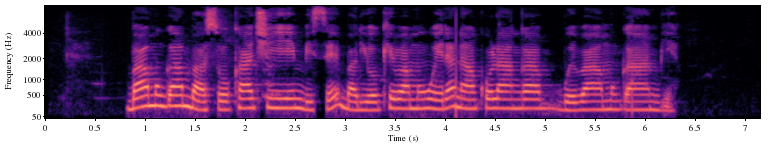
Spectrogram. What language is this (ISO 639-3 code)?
lug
